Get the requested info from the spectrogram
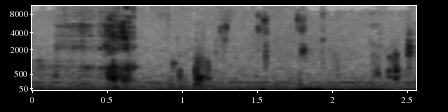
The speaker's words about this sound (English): So, I gotta take my sip of coffee first.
